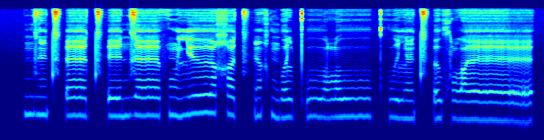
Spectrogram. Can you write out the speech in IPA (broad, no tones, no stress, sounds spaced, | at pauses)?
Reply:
n z ĩ t͡sʼ ɛː t͡sʼ e n z ɛː f ũ lʲ ɘː χ ə t͡sʼ ĩ χ ŋʷ ə l pʼ uː lˠ uː kʷʰ i l ẽ t͡sʼ ə xʷ lˠ ɛː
